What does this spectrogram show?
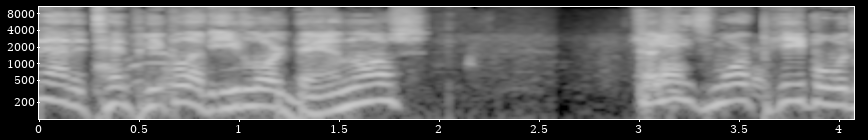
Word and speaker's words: Ehlers-Danlos: Igor Danlos. Igor. No. Ehlers-Danlos. How many people in the world have that? Can't be many. About 9 out of 10 people. 9 out of 10 people have Ehlers-Danlos?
